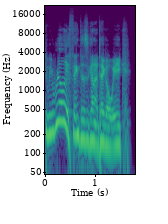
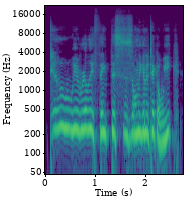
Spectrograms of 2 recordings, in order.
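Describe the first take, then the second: First: The question sounds doubting and accusatory. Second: The question sounds open and genuinely curious. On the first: The asker means to cause a problem. The speaker calls it wrong. "if you hear the difference in inflection" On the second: The asker wants to open a conversation. The speaker calls it right. "genuinely curious"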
